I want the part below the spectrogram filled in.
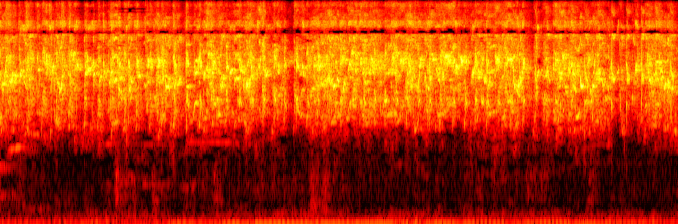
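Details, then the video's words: Lovebird sustaining its long ngekek: a high, buzzy, rapid-fire chattering trill that keeps going for over eight seconds, with a steady low hum in the background. "Lovebird Ini Ngekek Panjang"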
